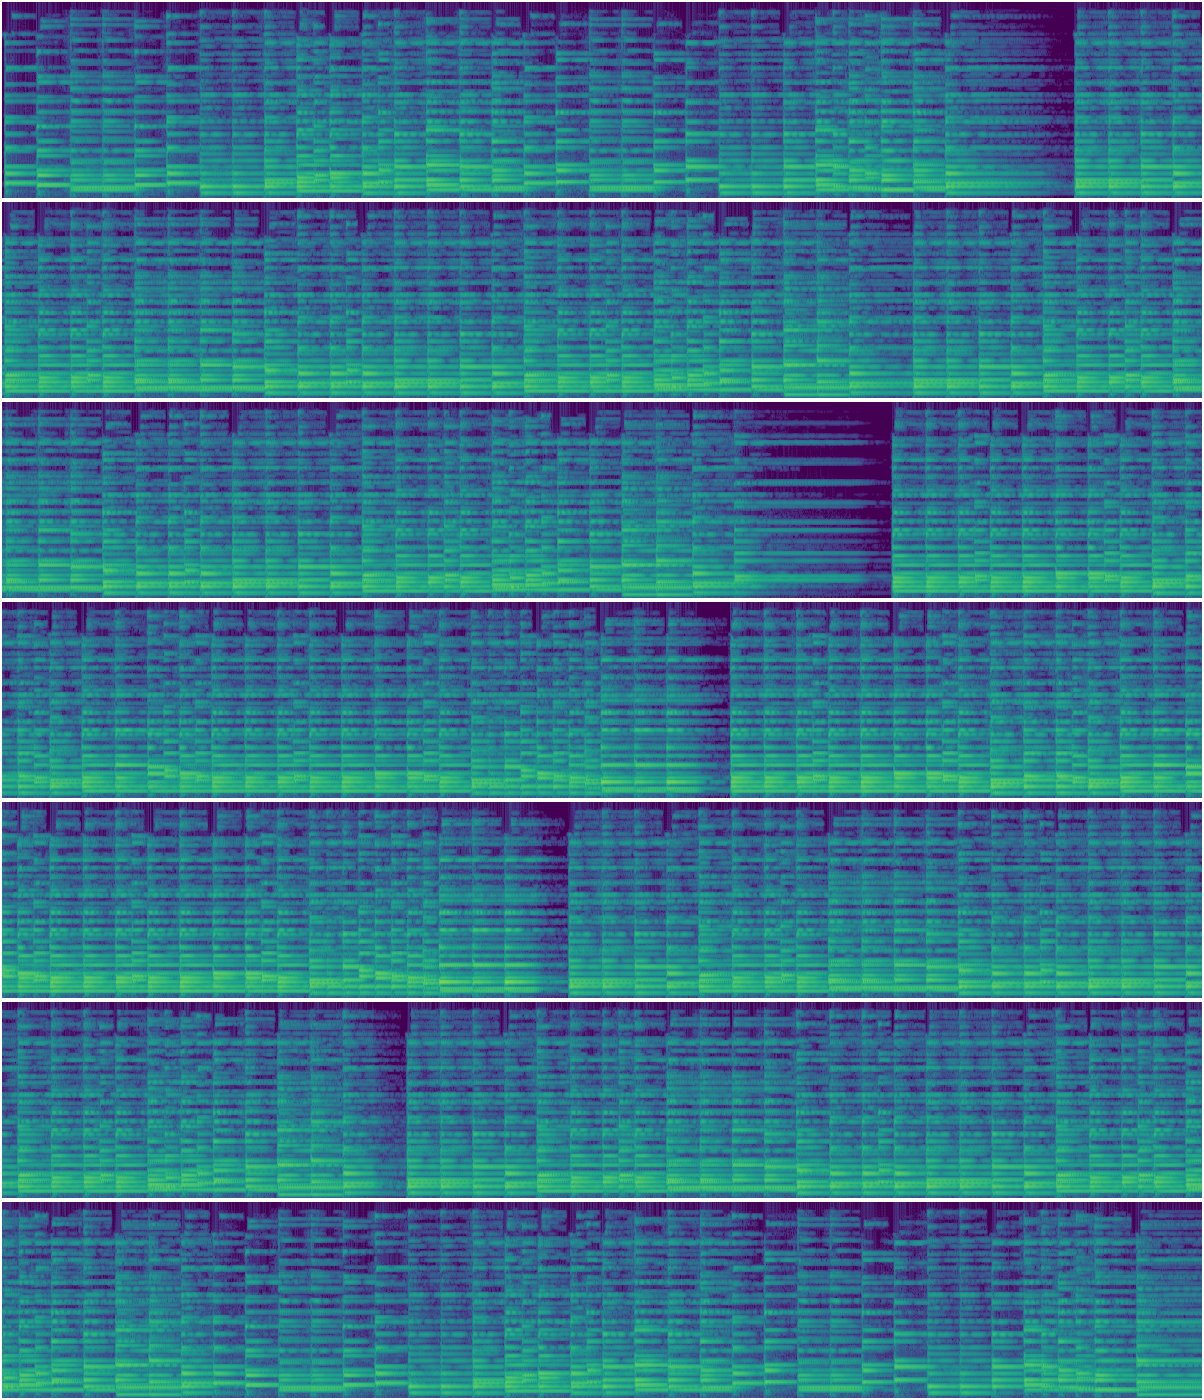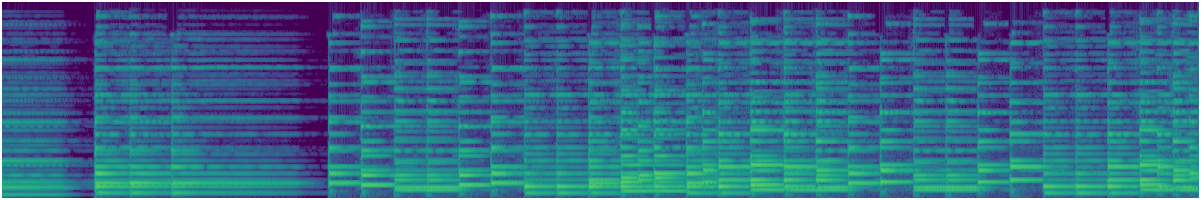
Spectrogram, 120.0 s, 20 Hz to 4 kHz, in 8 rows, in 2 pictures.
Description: Title: The Sleigh Ride Composer: Charles Clinton Case Lyricist: Number of voices: 4vv Voicing: SATB Genre: Secular, Partsong
Language: English Instruments: A cappella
